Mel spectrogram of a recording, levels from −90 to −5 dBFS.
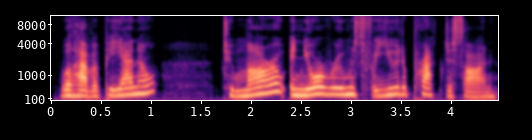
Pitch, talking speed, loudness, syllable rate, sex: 200 Hz, 175 wpm, -20 LUFS, 4.9 syllables/s, female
